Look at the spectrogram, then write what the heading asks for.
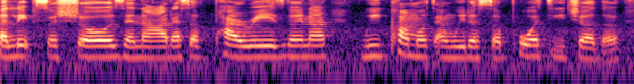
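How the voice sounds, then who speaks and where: In a Kittitian accent, a woman speaks at medium pitch. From St Kitts (Sandy Point, Frigate Bay). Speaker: vlogger. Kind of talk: accent tag vlog, casual monologue.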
